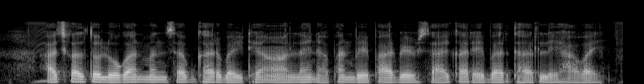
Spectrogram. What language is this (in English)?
Chhattisgarhi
